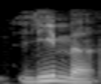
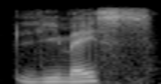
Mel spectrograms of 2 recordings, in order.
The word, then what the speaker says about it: limes: Lime, c'est les frontières fortifiées de l'Empire romain, prononcé limes. Ah, je l'ai mal prononcé depuis le début.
